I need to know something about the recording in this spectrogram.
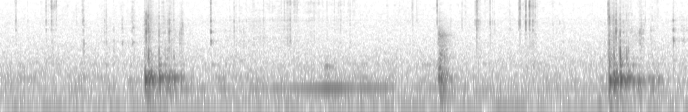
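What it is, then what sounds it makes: Bar soap being cut and scraped with a blade. A utility knife blade cuts and scrapes a solid green and white striped bar of soap held in the hand. Quiet, crisp scraping and crumbly ticks run throughout, with three louder, fuller cuts standing out, and a faint low hum underneath in the middle.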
